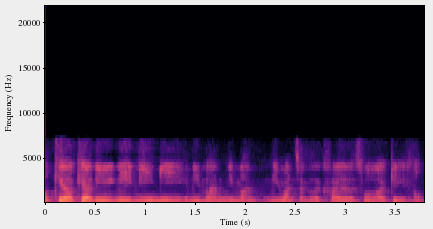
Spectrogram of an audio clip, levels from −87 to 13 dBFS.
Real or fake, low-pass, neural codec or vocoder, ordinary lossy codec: fake; 7.2 kHz; codec, 16 kHz, 1.1 kbps, Voila-Tokenizer; MP3, 64 kbps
